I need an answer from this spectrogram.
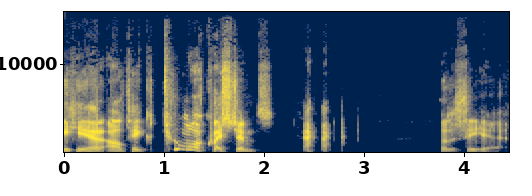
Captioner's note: laughing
